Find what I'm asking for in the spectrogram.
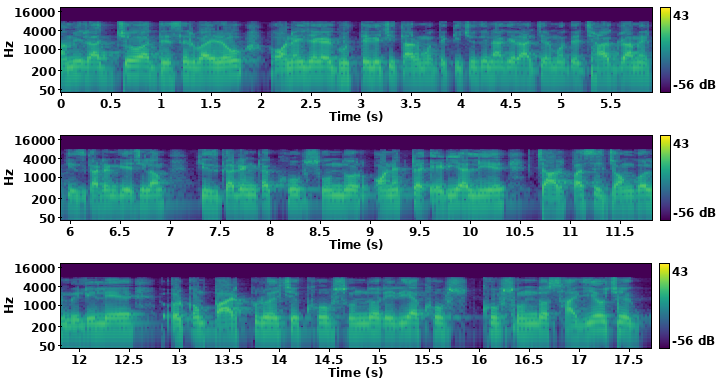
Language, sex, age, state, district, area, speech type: Bengali, male, 60+, West Bengal, Jhargram, rural, spontaneous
